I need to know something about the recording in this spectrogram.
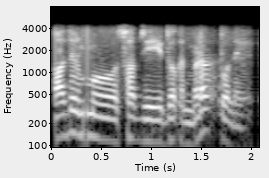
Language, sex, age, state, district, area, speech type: Nepali, male, 60+, West Bengal, Darjeeling, rural, conversation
